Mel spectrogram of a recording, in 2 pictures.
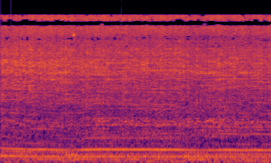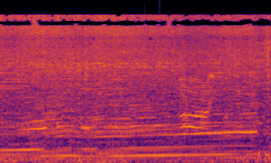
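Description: Race car engine heard from inside the cabin on a fast lap: held at steady revs at first, then climbing in pitch under acceleration, with a brief dip near the end as it shifts up.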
